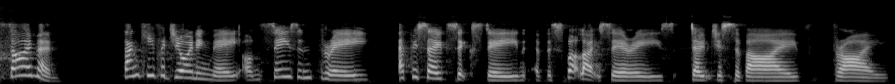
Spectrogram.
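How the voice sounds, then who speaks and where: The pace is very slow, in a British accent. The pitch swings very widely. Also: woman, fairly high pitch for a woman. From UK, not Liverpool. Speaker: podcast host. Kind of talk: interview.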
